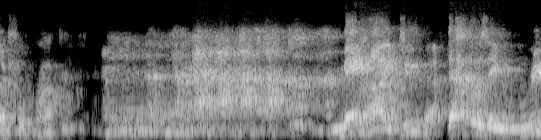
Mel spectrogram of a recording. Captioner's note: laugh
